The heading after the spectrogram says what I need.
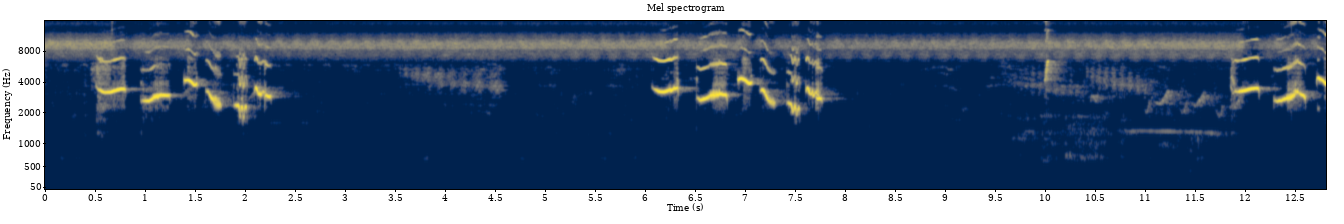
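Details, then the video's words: Ngeplong song of a kacer (Oriental magpie-robin), used to train birds and lure wild kacer in forest: three loud bursts of quick whistled and slurred notes separated by quiet gaps, with a faint buzzy sound in between. "BURUNG KACER NGEPLONG SUARA COCOK UNTUK MASTERAN DAN MIKAT KACER DI HUTAN"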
